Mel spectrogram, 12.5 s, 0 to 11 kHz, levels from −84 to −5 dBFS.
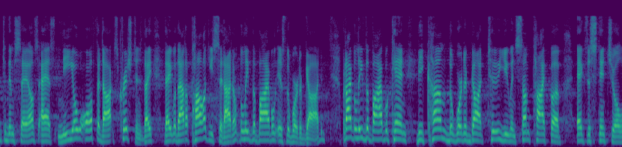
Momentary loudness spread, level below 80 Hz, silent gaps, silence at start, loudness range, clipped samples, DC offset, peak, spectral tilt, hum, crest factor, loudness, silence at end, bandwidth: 7 LU; -82 dBFS; none; 0 s; 2 LU; under 0.1%; under 0.1%; -12 dBFS; -3 dB/octave; none; 22 dB; -32 LUFS; 0 s; 7.6 kHz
